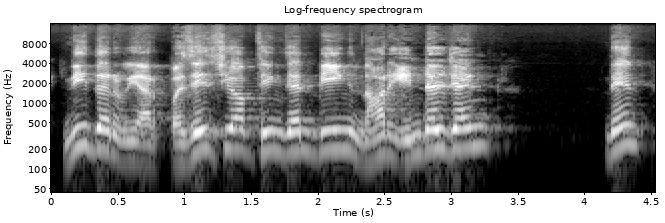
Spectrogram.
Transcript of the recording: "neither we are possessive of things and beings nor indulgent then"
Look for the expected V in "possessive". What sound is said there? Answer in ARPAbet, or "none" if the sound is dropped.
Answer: none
